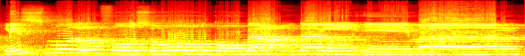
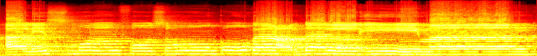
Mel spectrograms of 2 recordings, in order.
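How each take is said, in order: First: It starts directly with the 'l' sound. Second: It starts with an 'a' vowel before 'l'. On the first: "hamzah wasal dibuang, memulai dari lam yang dibaca kasrah" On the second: "memulai dengan hamzah yang dibaca fathah"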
